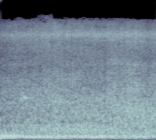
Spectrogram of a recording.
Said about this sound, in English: Whoa! The fast cars as well. Yeah. Yeah, there's no pavement here, so we're just walking along the road and like a car just swerved past us, an ambulance.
